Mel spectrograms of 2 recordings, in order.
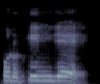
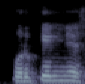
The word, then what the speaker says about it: Purkinje: Even though they harbor electrical dynamics, the okay, I am going to pronounce it as Purkinje.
